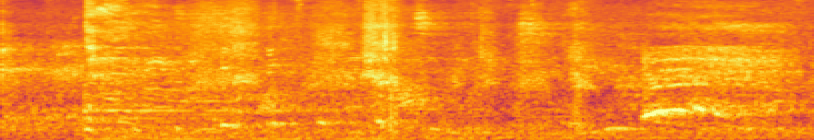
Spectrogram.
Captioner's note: laughing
